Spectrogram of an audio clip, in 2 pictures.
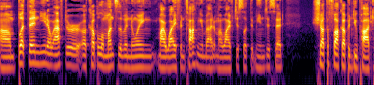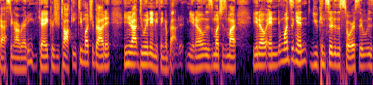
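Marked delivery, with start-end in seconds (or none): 6.2-11.2 put-on aggressive voice. Retelling what the wife said about podcasting: imitating the wife's aggressive tone. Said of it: "the way she said it was kind of aggressive".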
